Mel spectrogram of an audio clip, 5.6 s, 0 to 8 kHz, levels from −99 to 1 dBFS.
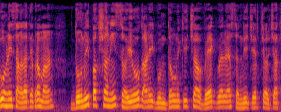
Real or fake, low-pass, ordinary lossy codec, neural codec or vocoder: fake; 7.2 kHz; none; codec, 16 kHz, 8 kbps, FreqCodec, larger model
